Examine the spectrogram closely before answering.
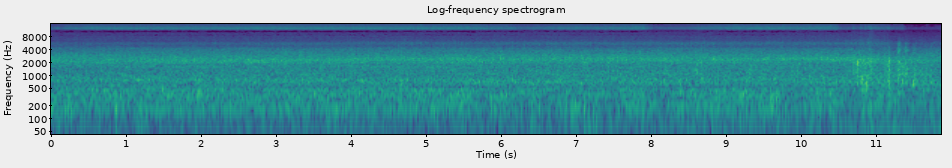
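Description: River current rushing and churning right at the microphone, a steady rush of water with no breaks.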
